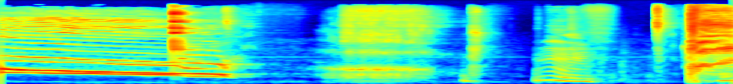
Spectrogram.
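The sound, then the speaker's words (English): A drawn-out falling vocal tone gives way to sputtering, throaty bursts and a few sharp coughs, with a wavering voiced sound in between, as someone chokes briefly on beer that went slightly down the wrong tube. “Just slightly down the wrong tube.”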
